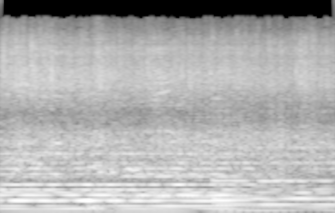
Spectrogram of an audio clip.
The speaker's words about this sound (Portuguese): Pode aplaudir, irmão.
